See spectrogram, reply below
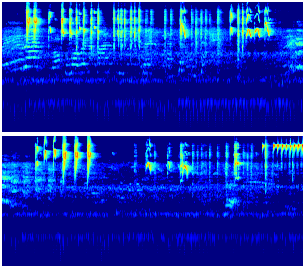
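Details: Van Hasselt's sunbird, kept as a pet songbird, masteran tutor recording: a dense, continuous run of very high twittering chirps, ticks and short trills throughout, with a constant low hum underneath.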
